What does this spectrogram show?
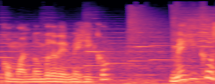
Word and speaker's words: México: el nombre de méxico méxico se escribe con equis pero se pronuncia con jota en el caso de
